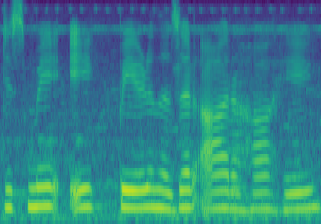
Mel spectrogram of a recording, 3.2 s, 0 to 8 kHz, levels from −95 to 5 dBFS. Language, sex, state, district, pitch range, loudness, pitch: Hindi, female, Madhya Pradesh, Dhar, 220-240 Hz, -15 LUFS, 230 Hz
